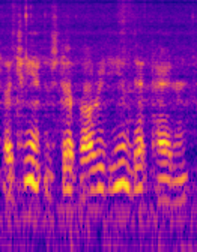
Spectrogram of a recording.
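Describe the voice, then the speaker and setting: A man's fairly slow delivery comes through noticeable background noise. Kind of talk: casual talk to camera.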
